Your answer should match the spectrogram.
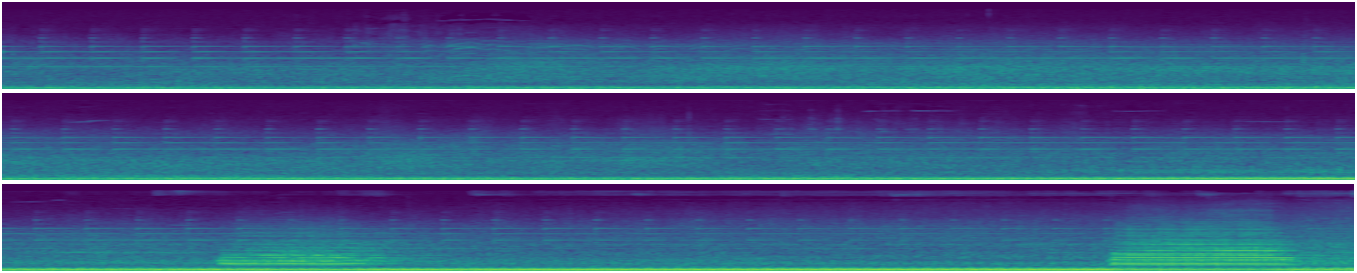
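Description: BNSF diesel freight locomotives approaching, their engine rumble growing steadily louder. The horn sounds twice: a blast of about a second roughly three-quarters of the way in, then a longer one starting near the end.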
